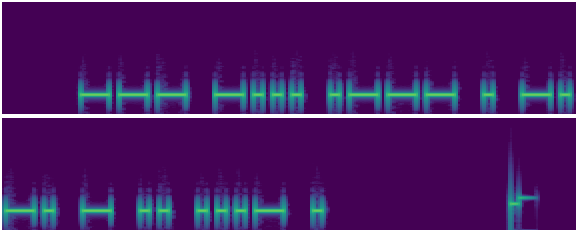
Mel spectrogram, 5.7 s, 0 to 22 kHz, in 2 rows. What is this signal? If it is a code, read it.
Morse code, heard as a keyed tone, about 25 wpm, 700 Hz. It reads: OBJECTIVE
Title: Sentences from Top 1200 Words - New Word Drill - 25wpm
